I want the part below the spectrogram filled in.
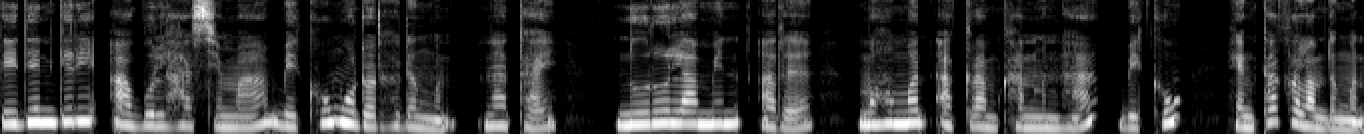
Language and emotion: Bodo, neutral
